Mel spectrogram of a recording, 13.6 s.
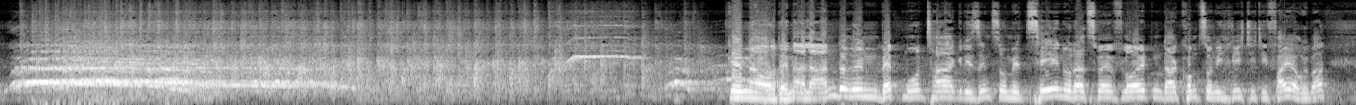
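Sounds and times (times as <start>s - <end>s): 
live audience cheering and whooping: 0.0s - 4.6s, 5.2s - 7.4s
speech: 7.3s - 13.5s.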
